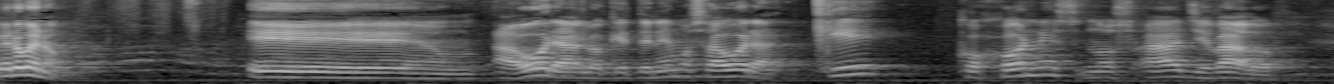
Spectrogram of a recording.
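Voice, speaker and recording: Speaking at a very slow pace with long, frequent pauses, a man with a Chilean accent uses a high pitch, lively intonation and big swings in loudness. Noticeable background noise and audible room echo fill the recording. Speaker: podcast host, musician. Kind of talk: casual chat.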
